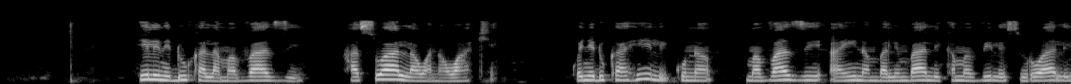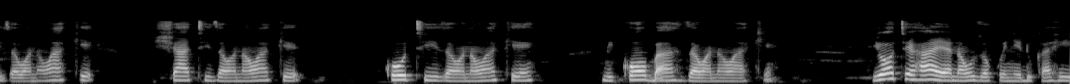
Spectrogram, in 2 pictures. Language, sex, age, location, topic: Swahili, female, 25-35, Nairobi, finance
